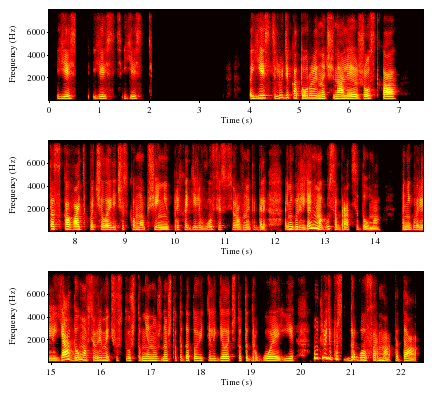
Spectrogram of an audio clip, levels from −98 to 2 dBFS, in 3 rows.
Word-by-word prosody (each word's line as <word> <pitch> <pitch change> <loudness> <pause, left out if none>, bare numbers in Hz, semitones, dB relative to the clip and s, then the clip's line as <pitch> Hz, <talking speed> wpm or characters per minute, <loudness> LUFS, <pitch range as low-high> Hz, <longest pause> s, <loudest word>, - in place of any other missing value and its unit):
Есть 175 +1 -1 0.3
есть 170 +1 -7
есть. 170 +3 -9 1.9
Есть 200 +3 +3
люди, 215 +7 -1
которые 195 -1 +3
начинали 170 0 +2
жёстко 165 0 +3 0.5
тосковать 195 -3 +4
по 185 0 -1
человеческому 175 -1 -1
общению, 155 -3 -1
приходили 170 +2 -4
в 140 0 -10
офис 180 -2 -4
всё 165 -1 -6
равно 155 0 -3
и - - -7
так - - -13
далее. - - -1 0.3
Они 195 - +2
говорили: 180 -5 0
"Я 210 - +4
не 285 +1 +6
могу 195 -4 +3
собраться 160 -5 -3
дома". 135 -1 -5 0.4
Они 180 0 0
говорили: 160 -3 -1
"Я 215 - +8
дома 200 0 +2
всё 200 0 -4
время 190 0 +1
чувствую, 175 0 -9
что 175 -1 -9
мне 165 0 -2
нужно 170 0 -3
что-то 175 - -9
готовить 170 0 -4
или 160 -1 -3
делать 165 +2 -1
что-то 170 0 -8
другое". 155 +1 -1
И, 155 +1 -6 0.3
ну 355 - 0
вот, 360 +1 -8
люди 375 -4 +7
просто 280 -4 -6
другого 205 -3 +2
формата, 190 -3 -3
да. - - 0
175 Hz, 135 wpm, -24 LUFS, 160-190 Hz, 1.9 s, Я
